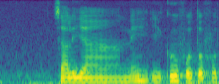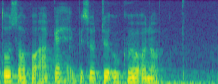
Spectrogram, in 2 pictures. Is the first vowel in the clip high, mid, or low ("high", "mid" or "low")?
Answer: low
